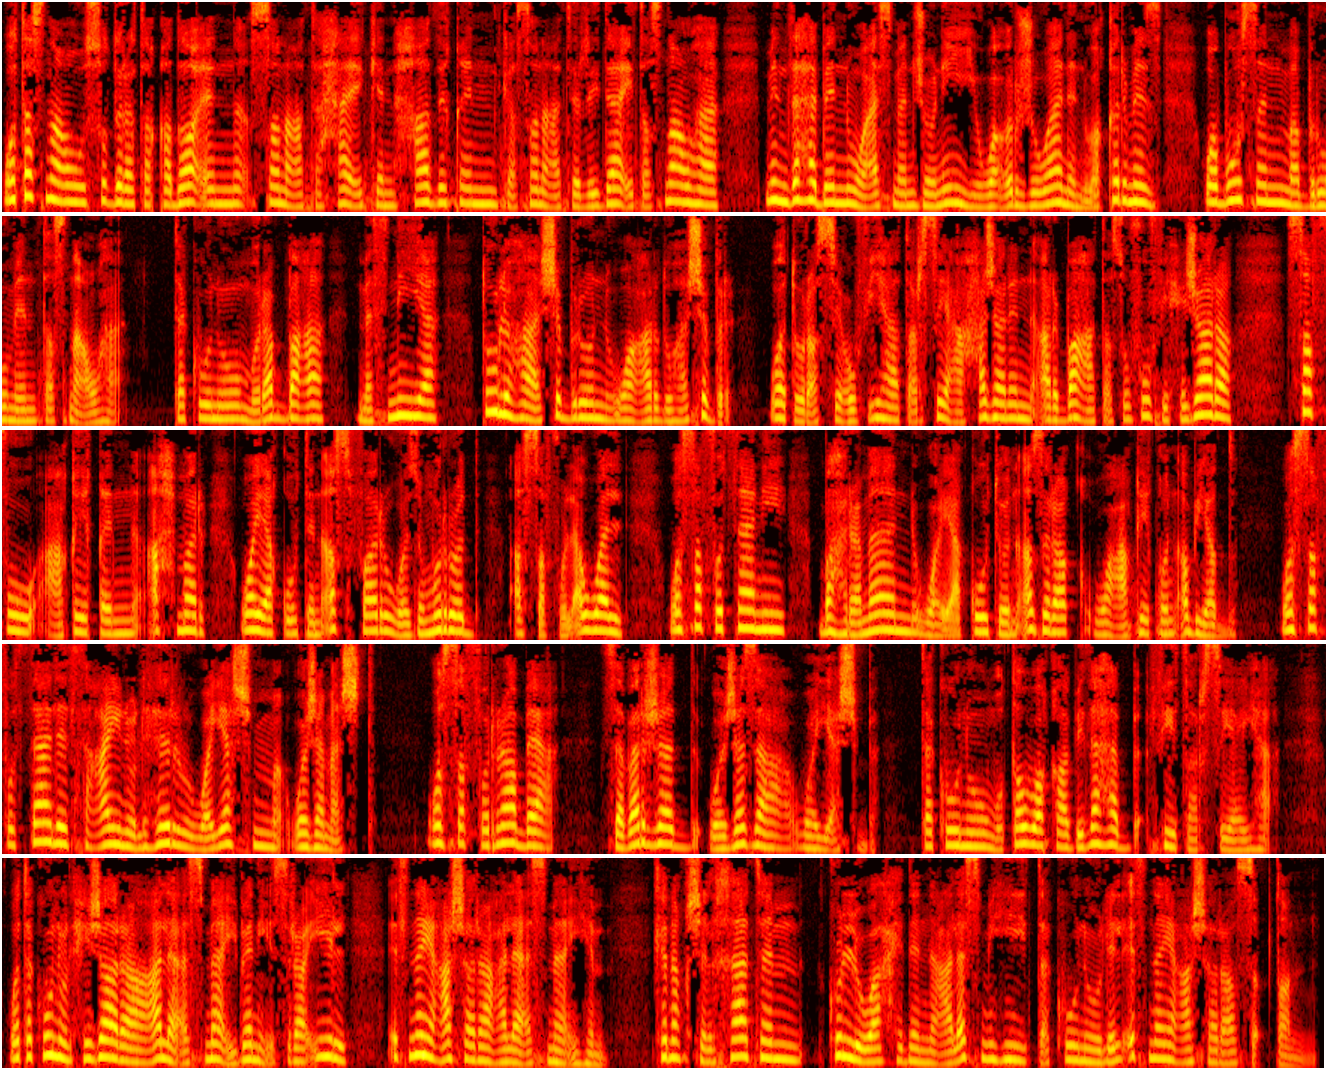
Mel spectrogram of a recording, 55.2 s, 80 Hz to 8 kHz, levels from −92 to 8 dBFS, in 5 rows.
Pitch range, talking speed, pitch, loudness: 175-225 Hz, 90 wpm, 200 Hz, -24 LUFS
